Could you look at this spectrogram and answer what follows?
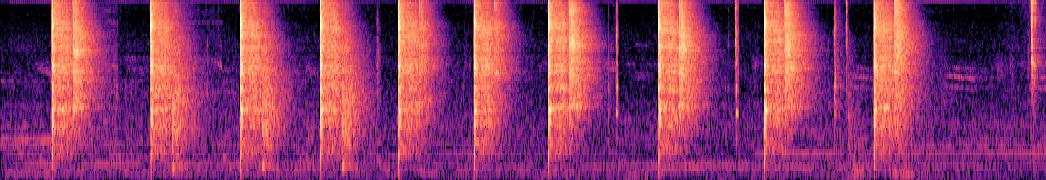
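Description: Air gun firing ten shots of pellets with slightly bent skirts, each a sharp crack with a short decaying ring, spaced roughly a second apart, close and clear with no talking.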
